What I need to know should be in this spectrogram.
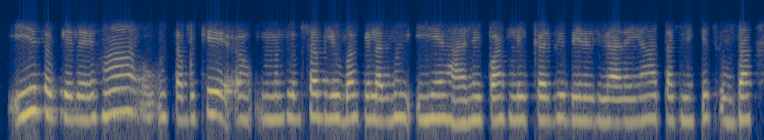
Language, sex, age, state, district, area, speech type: Maithili, female, 18-30, Bihar, Sitamarhi, rural, conversation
